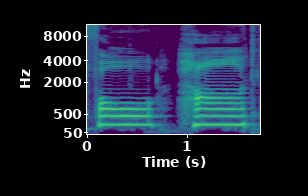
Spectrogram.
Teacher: O inglês britânico não enrola os R's e alonga a vogal anterior.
